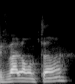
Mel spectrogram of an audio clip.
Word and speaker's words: Valentin: Valentin? You say Valentin, which is difficult because those vowels don't exist in the English language.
